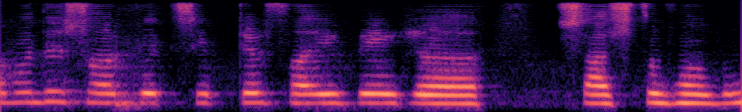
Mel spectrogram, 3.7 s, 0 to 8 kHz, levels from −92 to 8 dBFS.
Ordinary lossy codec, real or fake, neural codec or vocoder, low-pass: none; fake; codec, 16 kHz, 1.1 kbps, Voila-Tokenizer; 7.2 kHz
